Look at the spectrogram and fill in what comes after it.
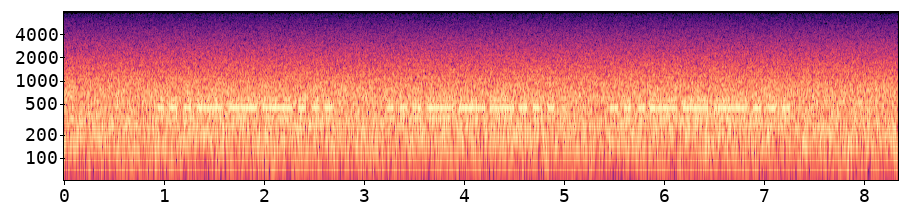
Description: Morse code, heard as a keyed tone, hand-sent with a straight key, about 18 wpm, 450 Hz, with heavy radio static and a narrow filter. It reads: <SOS> <SOS> <SOS>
